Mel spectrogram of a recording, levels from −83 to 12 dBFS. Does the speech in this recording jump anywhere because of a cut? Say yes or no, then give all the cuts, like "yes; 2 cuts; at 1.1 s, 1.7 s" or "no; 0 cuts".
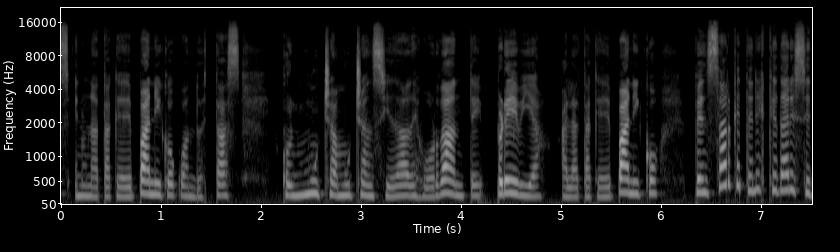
no; 0 cuts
